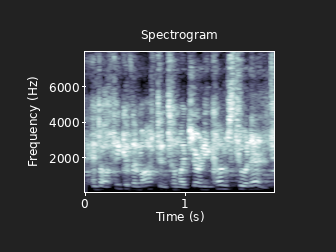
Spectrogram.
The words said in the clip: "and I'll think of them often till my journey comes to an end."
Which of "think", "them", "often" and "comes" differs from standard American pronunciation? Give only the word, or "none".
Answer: none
